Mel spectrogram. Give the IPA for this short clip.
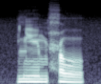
lʲ ẽː m ħ o

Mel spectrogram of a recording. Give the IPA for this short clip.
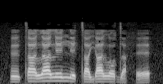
ɛ̃˧ t a˦ l a˦ l e˦ n e˦˨ t a˧ j a˦ l ɔ˧ d a˨ h ɛ˨˦

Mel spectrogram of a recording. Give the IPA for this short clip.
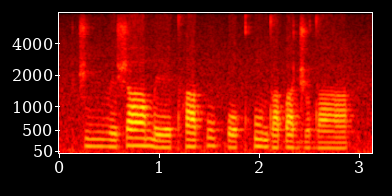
t͡ʃ iː˨ β ɪ˨ ʃ aː˦ m eː˨ tʰ a˦ k u˦ k͡p o˨ kʰ ũ˦ d a˦ ɓ a˦ d͡ʒ ʊ˦ d aː˦

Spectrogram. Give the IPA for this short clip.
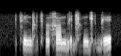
t͡s ĩ n d ɔ̤ t͡sʼ ɔ̃ χ ɔ m b i d͡z ɔ̤ ŋ ɡ i̤ b ɪ

